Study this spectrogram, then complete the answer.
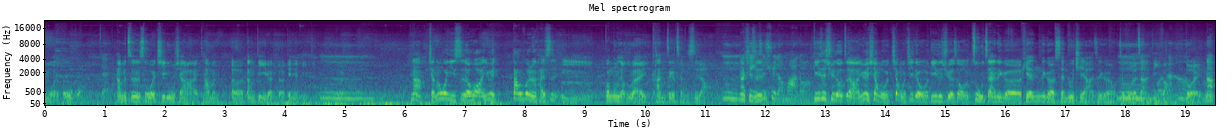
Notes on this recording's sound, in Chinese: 本集白噪音指數：蚊風級 1/5。錄音地點： Parko Parco 的室外用餐區。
